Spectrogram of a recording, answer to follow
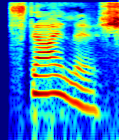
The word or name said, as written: stylish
